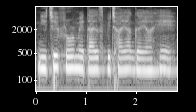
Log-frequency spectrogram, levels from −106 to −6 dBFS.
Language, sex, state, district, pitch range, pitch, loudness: Hindi, female, Arunachal Pradesh, Papum Pare, 185-205 Hz, 195 Hz, -16 LUFS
